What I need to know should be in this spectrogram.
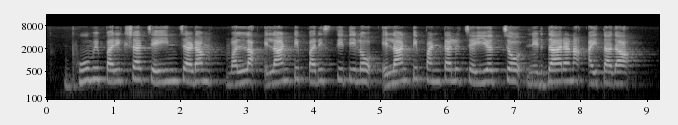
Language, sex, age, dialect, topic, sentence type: Telugu, female, 25-30, Telangana, agriculture, question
